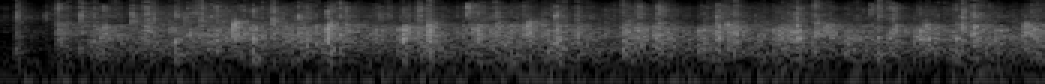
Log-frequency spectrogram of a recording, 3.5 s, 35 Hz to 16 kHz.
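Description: An audience at Aspen applauds steadily, with dense, even clapping that holds at a fairly loud level for a few seconds without any talking, voting by applause to rate Obama at least 7 out of 10 on his response to the economy.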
